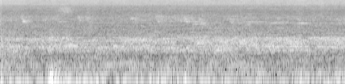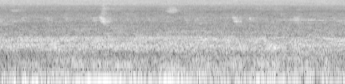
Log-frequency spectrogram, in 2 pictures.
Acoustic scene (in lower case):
park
